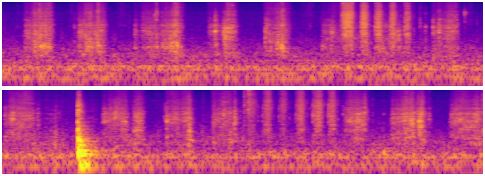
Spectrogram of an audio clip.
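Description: Quick squirts of a trigger spray bottle misting hair, mixed with a hairbrush rubbing through wet hair in short strokes. A single louder thump comes about seven seconds in.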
